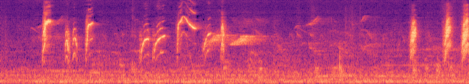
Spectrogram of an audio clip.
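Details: Orange-bellied leafbird song used as a lure to get a silent bird singing: sharp high whistled notes and rising sweeps in bursts, a level buzzy phrase near three seconds, then scattered high chips after a pause.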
